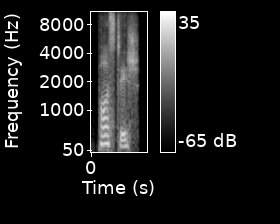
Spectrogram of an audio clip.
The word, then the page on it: postiche: Indian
